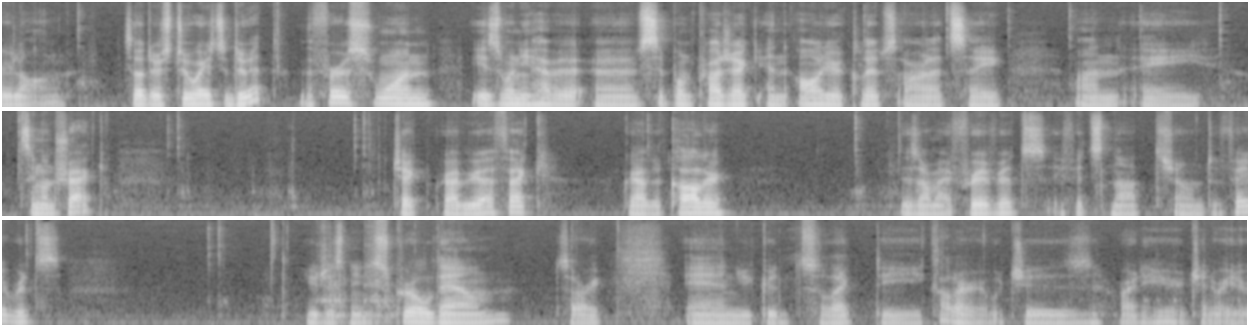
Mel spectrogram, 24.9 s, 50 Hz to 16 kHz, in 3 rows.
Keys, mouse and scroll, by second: 1.9 ctrl+z, 5.9 click, 6.8 click, 7.7 click, 9.5 click, 12.7 click, 16.9 click, 18.7-20.3 scroll down 3, 20.3 scroll down 1, 23.3-23.9 scroll down 1, 23.9-24.5 scroll down 3.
